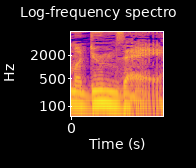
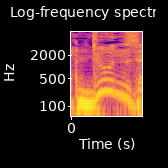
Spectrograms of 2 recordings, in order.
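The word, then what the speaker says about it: Odunze: Am I saying his name right? I wanted to call him Dunzo, which, of course, is your guy. – He'll be Rome Adunze, but it is Rome Adunze.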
